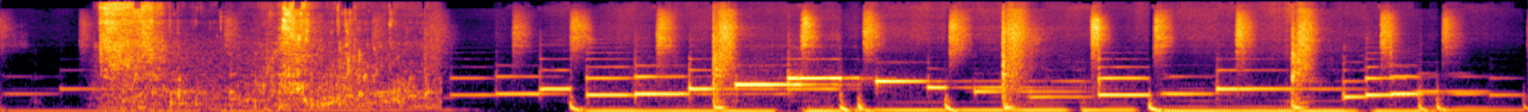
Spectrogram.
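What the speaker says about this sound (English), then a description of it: "let's quench this middle bit" Hot freshly cast gold plunged into water, giving a burst of harsh sizzling hiss that cuts off, followed by a string of clinking metallic knocks and bright ringing tones over a steady low hum.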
